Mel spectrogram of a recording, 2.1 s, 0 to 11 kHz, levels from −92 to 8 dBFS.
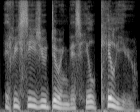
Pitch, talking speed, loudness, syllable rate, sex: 145 Hz, 255 wpm, -20 LUFS, 4.6 syllables/s, male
